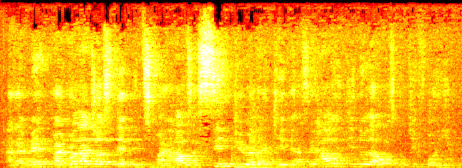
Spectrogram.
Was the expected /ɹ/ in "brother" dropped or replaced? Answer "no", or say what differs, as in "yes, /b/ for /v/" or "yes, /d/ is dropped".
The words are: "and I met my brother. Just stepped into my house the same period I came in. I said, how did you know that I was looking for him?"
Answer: no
